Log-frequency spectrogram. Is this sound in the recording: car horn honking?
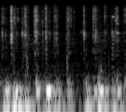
no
